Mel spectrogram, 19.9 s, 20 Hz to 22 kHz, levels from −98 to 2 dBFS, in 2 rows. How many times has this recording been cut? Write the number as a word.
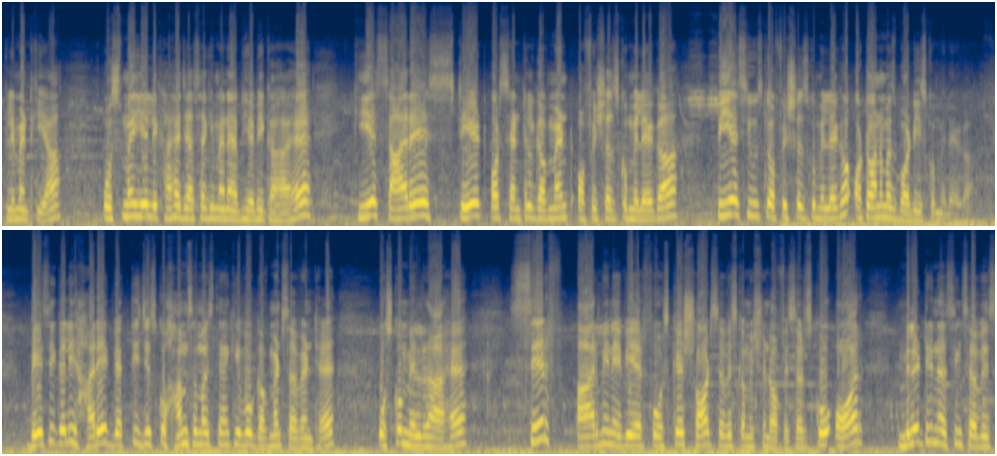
zero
